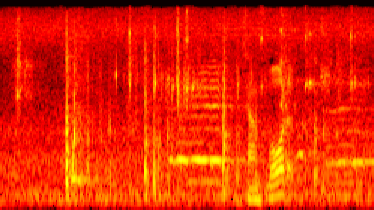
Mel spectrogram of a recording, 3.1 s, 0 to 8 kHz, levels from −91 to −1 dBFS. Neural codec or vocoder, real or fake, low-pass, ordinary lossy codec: none; real; 7.2 kHz; MP3, 48 kbps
